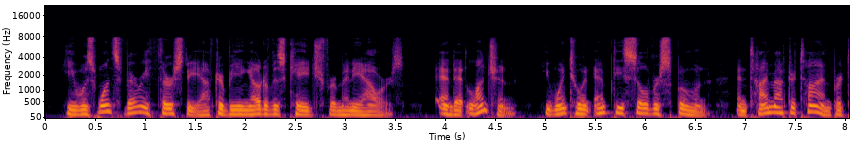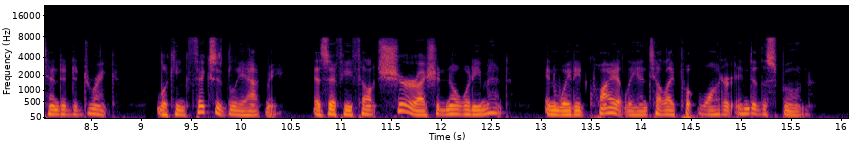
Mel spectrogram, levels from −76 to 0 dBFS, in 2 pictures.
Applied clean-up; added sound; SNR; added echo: none; none; none; none.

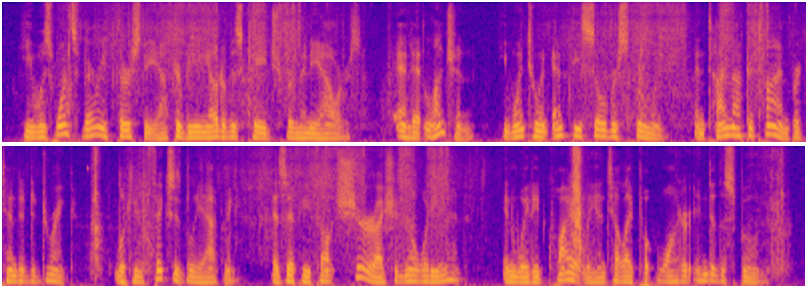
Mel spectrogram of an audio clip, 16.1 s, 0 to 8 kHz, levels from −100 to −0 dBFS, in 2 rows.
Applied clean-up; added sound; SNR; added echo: none; Tearing + Scissors; 16 dB; none.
